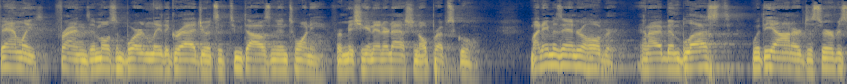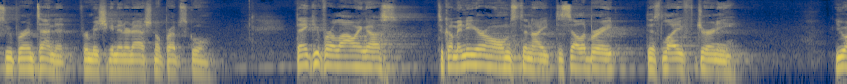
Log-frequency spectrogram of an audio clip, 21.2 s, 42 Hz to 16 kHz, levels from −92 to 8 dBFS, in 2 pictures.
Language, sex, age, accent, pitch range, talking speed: English, male, 40-59, American, 120-150 Hz, 150 wpm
